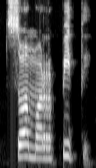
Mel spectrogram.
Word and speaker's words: समर्पित: इसीलिए हम लोग समर्पित प से पहले र का पढ़े हैं, ठीक है। र का उच्चारण किया है।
